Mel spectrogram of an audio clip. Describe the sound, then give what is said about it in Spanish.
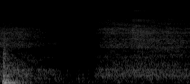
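A long, deep breath drawn in through the nose, a steady airy hiss that eases briefly before swelling and holding strong to the end, with no talking. “O sea, cuando estéis subiendo para arriba, llega un momento que podéis que, pensáis que ahí es vuestro tope, seguís respirando, seguís subiendo.”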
